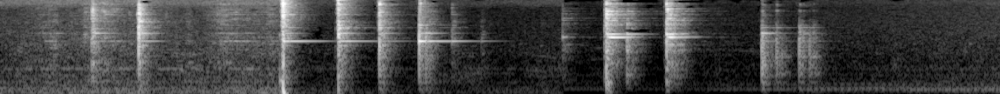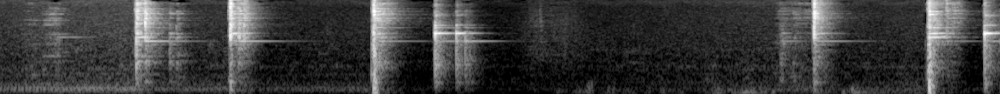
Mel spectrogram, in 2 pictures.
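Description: Hand hammer striking a golok blade of car leaf-spring steel on a steel anvil: about twenty irregular blows in short groups, each with a bright metallic ring.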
